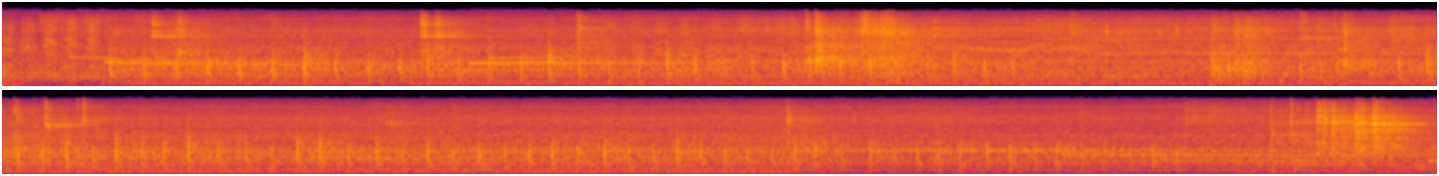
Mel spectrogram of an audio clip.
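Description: A train running on rails: a rhythmic clatter of wheels two to three times a second, with drawn-out squealing tones that shift in pitch.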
